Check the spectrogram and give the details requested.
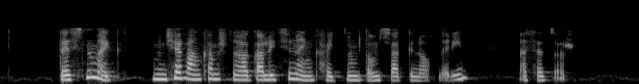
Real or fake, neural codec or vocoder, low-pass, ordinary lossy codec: fake; codec, 16 kHz, 4 kbps, FreqCodec, larger model; 5.4 kHz; Opus, 16 kbps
